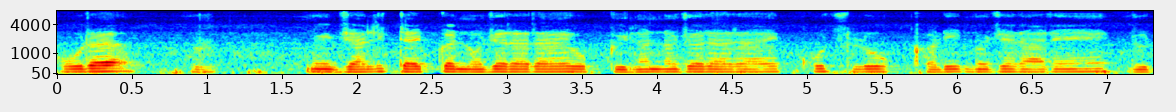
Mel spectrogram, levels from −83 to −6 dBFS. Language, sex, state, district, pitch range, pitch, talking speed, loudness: Hindi, male, Bihar, Katihar, 120-130 Hz, 125 Hz, 180 wpm, -20 LUFS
